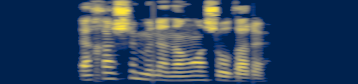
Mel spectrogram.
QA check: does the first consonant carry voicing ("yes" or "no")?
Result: no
